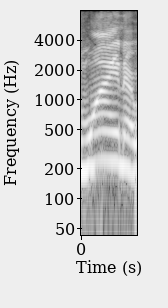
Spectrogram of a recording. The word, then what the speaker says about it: Weiner: It's pronounced Weiner.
